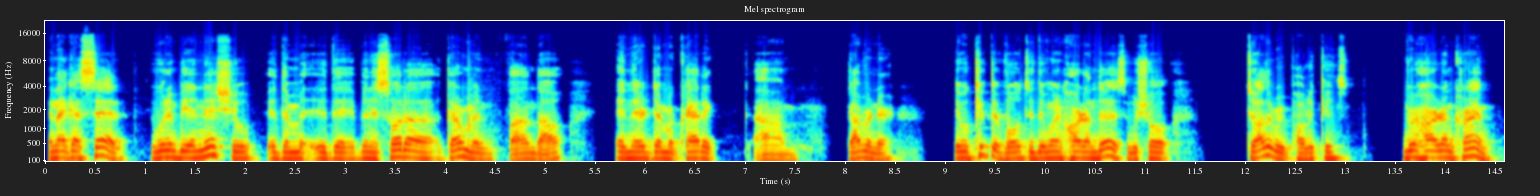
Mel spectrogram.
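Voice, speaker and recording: A man's voice: mid-range voice, normal speed, a little mellow. A man hosting a livestream, reacting to news clips with blunt, repetitive, casual commentary.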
